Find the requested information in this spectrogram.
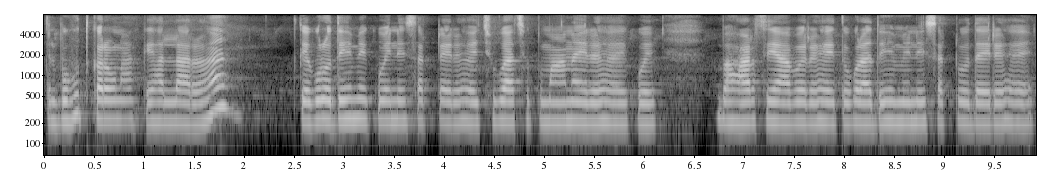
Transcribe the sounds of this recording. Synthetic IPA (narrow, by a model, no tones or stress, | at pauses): t̪əlbəɦut̪kəɾonakeɦəlːaɾəɦɛ | kekɾod̪eɦmekoinəsəʈːəjɾəɦɛjt͡ʃʰuat͡ʃʰut̪manəjɾəɦəjkoi | baɦaɾseaβɛɾəɦɛt̪okɾad̪eɦmenəjsəʈod̪əjɾəɦɛj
